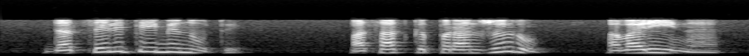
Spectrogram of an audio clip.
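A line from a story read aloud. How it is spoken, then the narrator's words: Clipped, curt. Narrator (Russian): отрывисто бросил Диего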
